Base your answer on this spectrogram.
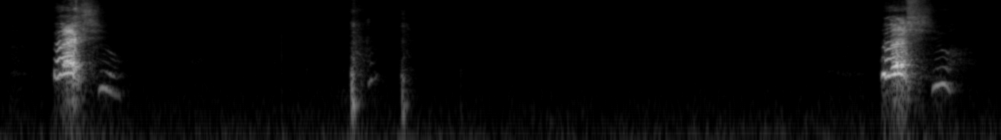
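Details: Sneezing with a cold: two loud explosive sneezes, each a sharp burst trailing into a voiced exhale, with soft sounds between them in a quiet room.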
